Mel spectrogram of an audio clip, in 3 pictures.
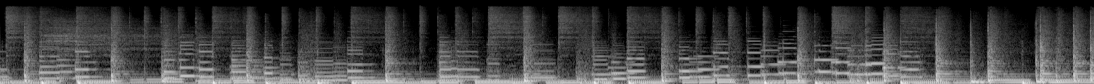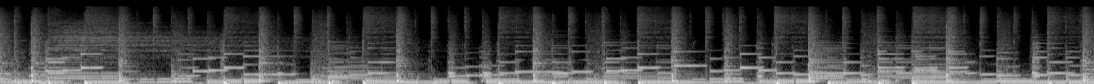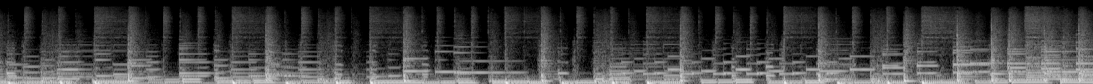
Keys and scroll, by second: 0.4-1.1 typing, 18.0-20.4 typing, 21.9-24.4 typing, 25.4 Return.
